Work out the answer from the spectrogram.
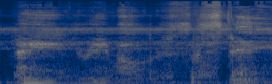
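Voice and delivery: hushed, slow, ghostly whisper; whispered inner voice. Retold or imitated. The voice in the background whispering to him, slow and eerie. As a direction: breathe it like a voice in your head. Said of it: "The voice in the background says".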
